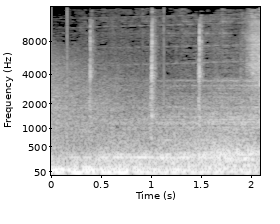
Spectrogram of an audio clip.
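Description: Cinematic trailer sound design: a deep, steady bass rumble with a faint held tone above it and a few sharp clicks.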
